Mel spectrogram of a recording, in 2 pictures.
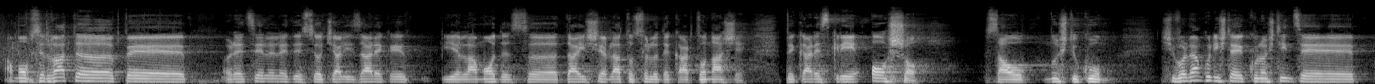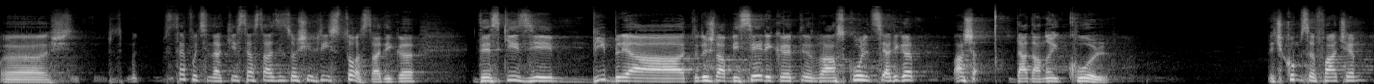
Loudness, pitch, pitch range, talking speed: -17 LUFS, 140 Hz, 120-170 Hz, 140 wpm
